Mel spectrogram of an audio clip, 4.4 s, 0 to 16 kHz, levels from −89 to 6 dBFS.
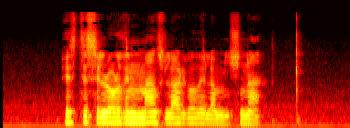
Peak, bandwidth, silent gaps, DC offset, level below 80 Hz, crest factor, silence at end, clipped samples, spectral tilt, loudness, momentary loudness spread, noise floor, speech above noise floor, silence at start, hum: -2 dBFS; 11.5 kHz; none; under 0.1%; -42 dBFS; 18 dB; 0.65 s; under 0.1%; -6 dB/octave; -17 LUFS; 19 LU; -47 dBFS; 30 dB; 0.8 s; none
